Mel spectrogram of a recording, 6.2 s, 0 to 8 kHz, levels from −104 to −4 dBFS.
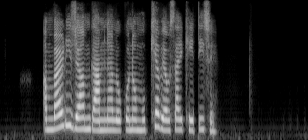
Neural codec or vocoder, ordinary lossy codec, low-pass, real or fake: codec, 16 kHz, 1 kbps, X-Codec, WavLM features, trained on Multilingual LibriSpeech; none; none; fake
